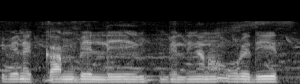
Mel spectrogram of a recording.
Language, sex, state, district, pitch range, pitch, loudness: Chakma, male, Tripura, Dhalai, 115-125 Hz, 120 Hz, -17 LUFS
